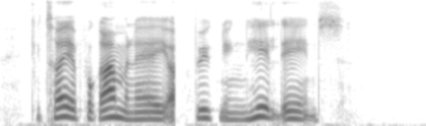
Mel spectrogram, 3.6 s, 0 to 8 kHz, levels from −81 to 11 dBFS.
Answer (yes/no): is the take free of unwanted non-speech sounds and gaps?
no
